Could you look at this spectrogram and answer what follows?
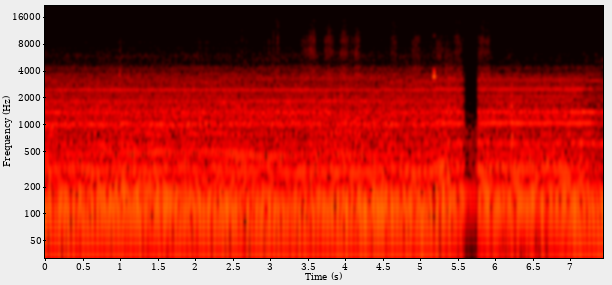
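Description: xTool M1 laser cutter running a cut in acrylic: a steady hum with several held tones, dropping out for a moment about five and a half seconds in.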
